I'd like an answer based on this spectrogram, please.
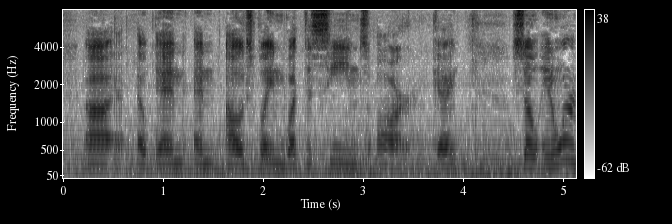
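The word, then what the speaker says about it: Seens: And it's called scenes. So the tactic is the scenes tactic. But scenes is spelled S-E-E-N-S.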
